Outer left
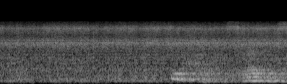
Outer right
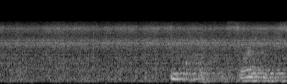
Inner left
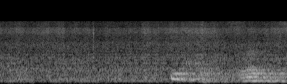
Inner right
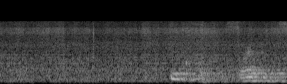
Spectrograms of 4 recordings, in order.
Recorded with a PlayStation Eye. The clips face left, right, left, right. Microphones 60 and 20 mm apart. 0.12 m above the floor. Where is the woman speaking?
35° right (ahead or behind), 3 m; by 2.9 s 40° right (ahead or behind), 2.5 m.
